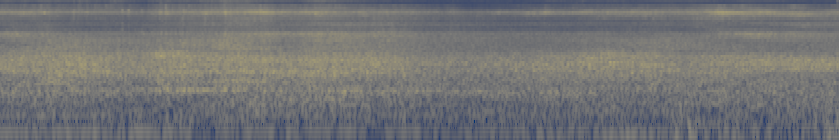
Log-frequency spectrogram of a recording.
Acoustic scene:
street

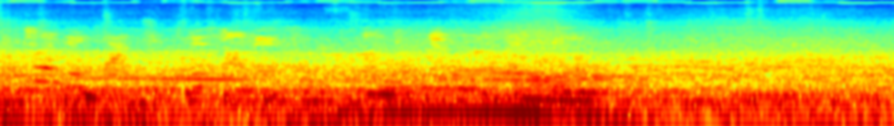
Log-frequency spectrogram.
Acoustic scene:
bus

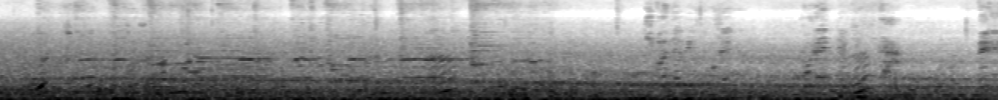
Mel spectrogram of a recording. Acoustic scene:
subway train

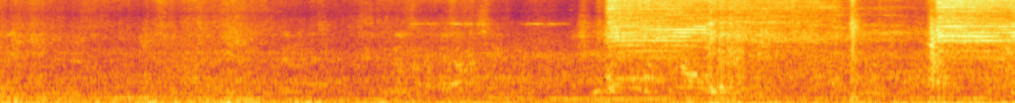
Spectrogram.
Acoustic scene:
bus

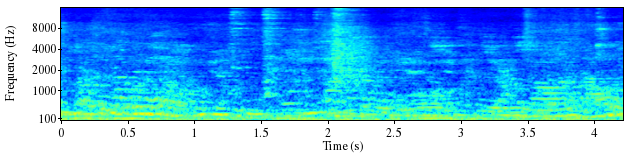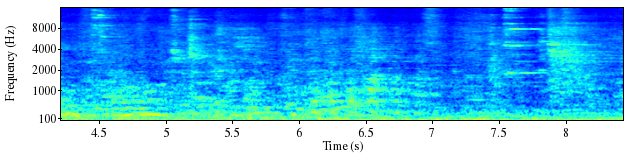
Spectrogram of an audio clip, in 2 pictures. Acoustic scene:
restaurant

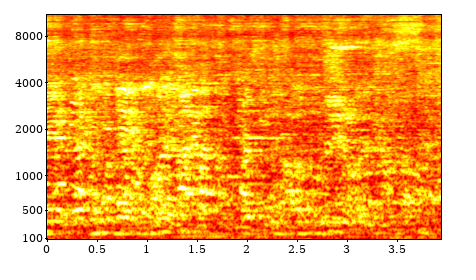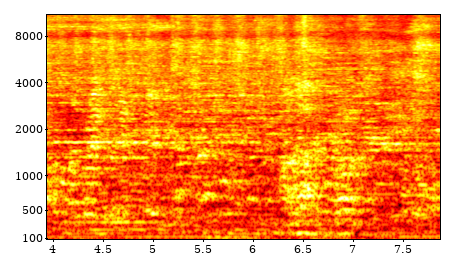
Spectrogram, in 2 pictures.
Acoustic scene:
crowded indoor space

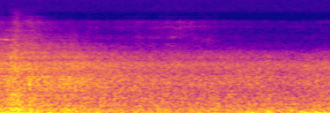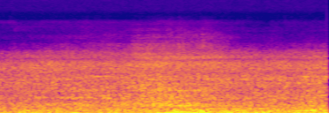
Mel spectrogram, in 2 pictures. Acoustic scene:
residential area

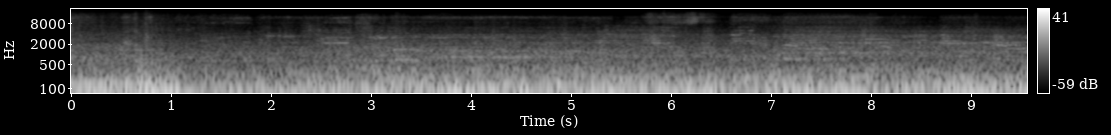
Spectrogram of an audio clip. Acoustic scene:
car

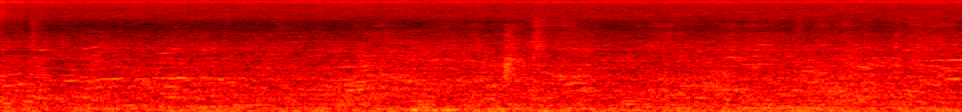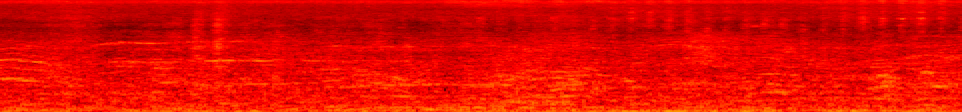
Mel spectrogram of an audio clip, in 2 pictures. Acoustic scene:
residential area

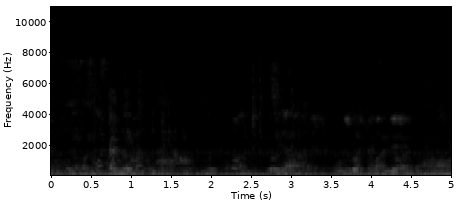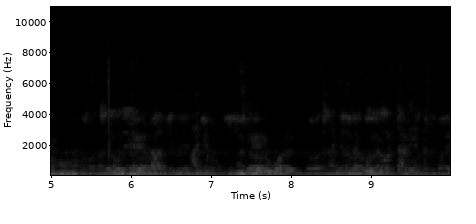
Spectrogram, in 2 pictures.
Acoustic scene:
crowded indoor space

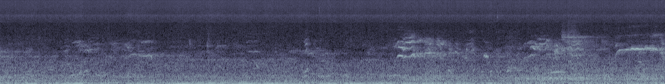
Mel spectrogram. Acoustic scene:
residential area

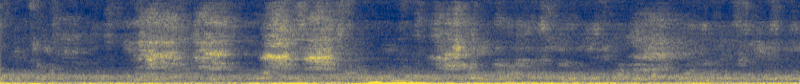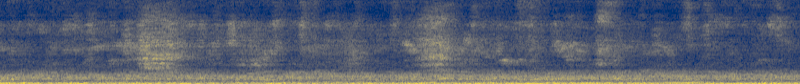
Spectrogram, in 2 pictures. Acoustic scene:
park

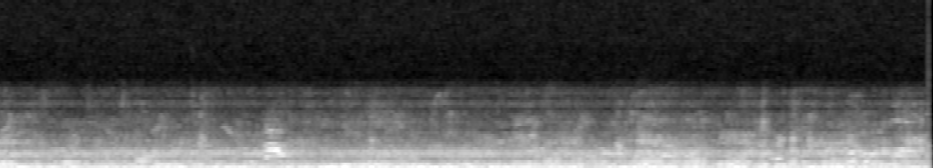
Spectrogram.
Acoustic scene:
residential area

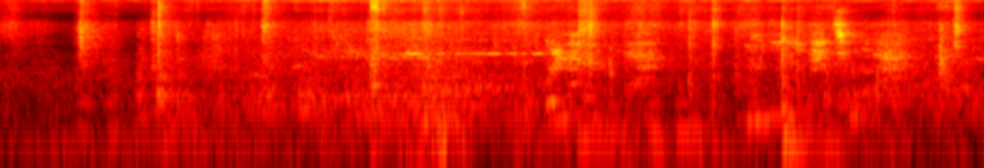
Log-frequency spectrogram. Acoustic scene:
elevator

